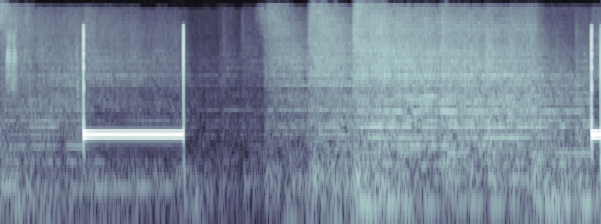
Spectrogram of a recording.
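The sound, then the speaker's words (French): A telephone call is placed to a radio phone-in listener: one steady tone lasts about a second, then gives way to a rising hiss of line noise before a short tone returns at the end. “Nous appelons tout de suite un des premiers SMS de réponse que nous avons reçus.”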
